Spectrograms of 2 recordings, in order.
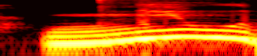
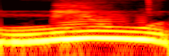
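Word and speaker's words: ν: আমি একে উচ্চারণ করলাম নিউ দিয়ে। তাই না? একে আমি উচ্চারণ করছি নিউ দিয়ে।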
